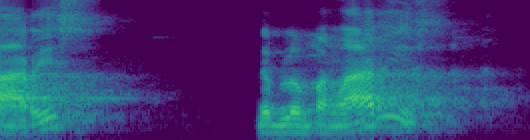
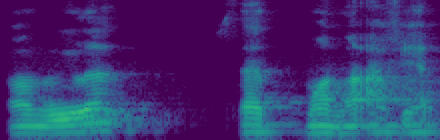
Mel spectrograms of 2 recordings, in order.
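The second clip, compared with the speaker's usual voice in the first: a hint of a timid guest, softer; humble guest; 2 semitones lower, 8 dB quieter than usual. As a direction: apologise meekly, almost under the breath. Guest humbly asking ustaz.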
